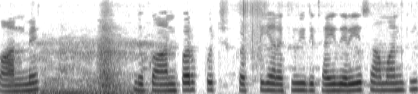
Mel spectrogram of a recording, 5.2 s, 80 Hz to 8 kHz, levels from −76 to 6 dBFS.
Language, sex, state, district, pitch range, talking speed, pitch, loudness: Hindi, female, Uttar Pradesh, Jyotiba Phule Nagar, 205-220 Hz, 150 wpm, 215 Hz, -17 LUFS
